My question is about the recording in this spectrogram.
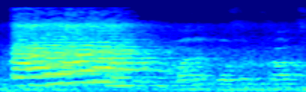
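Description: A single loud honk, starting suddenly and lasting just under a second, like a vehicle horn sounding once.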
